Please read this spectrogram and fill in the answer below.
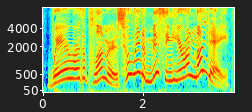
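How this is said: It sounds excited and animated, with lively energy. The speaker urgently demands to know. "if they're really animated about it"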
